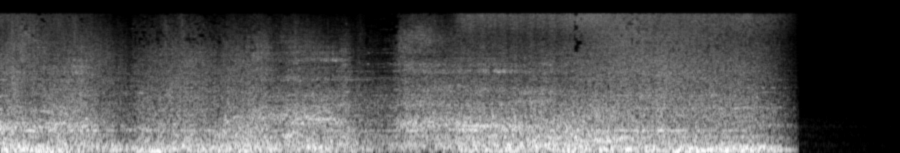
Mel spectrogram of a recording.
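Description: A giant wolf growls and snarls in a fight.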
